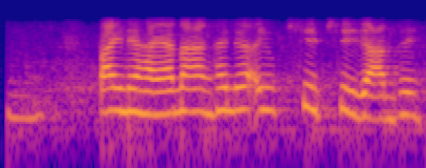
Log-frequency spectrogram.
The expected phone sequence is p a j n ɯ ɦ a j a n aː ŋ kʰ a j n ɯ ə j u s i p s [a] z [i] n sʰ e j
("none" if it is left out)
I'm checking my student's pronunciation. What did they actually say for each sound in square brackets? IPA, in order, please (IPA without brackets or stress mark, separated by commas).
i, a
